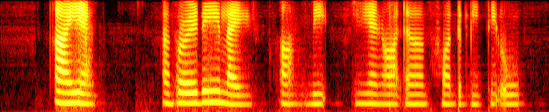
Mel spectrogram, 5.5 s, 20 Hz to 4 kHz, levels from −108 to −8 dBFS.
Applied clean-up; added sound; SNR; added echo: neural separator model SepFormer WHAMR!.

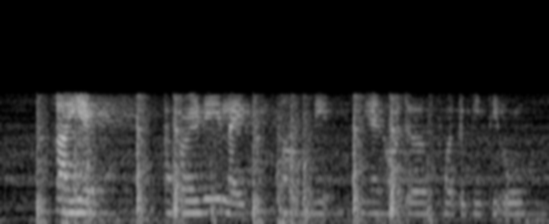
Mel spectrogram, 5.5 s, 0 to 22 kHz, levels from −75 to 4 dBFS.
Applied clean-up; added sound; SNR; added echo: none; Train; 3 dB; reverberation time 2.2 s.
